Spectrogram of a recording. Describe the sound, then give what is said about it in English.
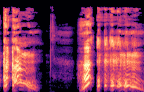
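A person with a slight cold clears their throat, two short voiced bursts separated by a brief pause, with a faint breathy sound between them and no spoken words. “Now, I actually have a little bit of a cold, so I might clear my throat.”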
